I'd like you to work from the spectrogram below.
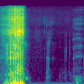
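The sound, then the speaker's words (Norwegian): A single sharp, loud snort through the nose, a brief rough burst of air that cuts off quickly and is followed by faint breathy rustles. “Jeg har mye sånn eh, ja, jeg, vet ikke hva det der heter, men er det snorkle?”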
